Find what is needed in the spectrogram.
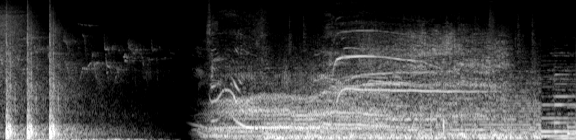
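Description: Three loud bangs in quick succession in the first second, fading away to silence. About three seconds in, cartoon music starts with sliding and held tones.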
